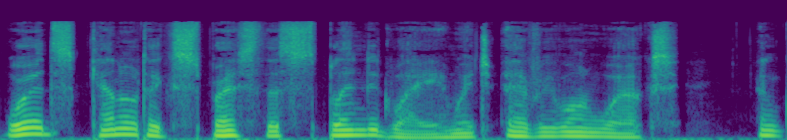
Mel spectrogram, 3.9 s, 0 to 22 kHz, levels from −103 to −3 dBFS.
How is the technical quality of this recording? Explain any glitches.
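No glitches are audible anywhere in this speech recording, so there is nothing to explain.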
